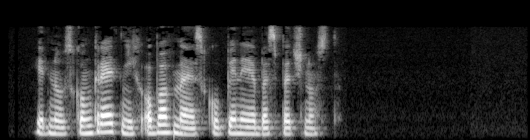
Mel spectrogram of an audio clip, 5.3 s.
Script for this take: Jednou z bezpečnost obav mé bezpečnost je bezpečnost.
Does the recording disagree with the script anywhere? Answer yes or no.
yes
